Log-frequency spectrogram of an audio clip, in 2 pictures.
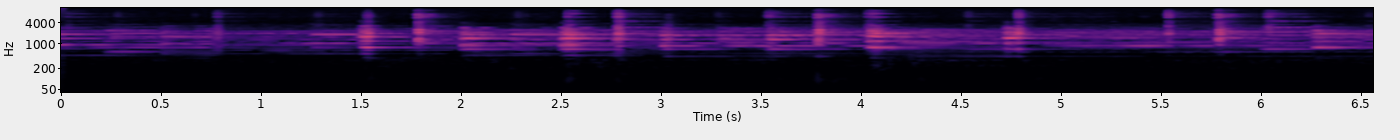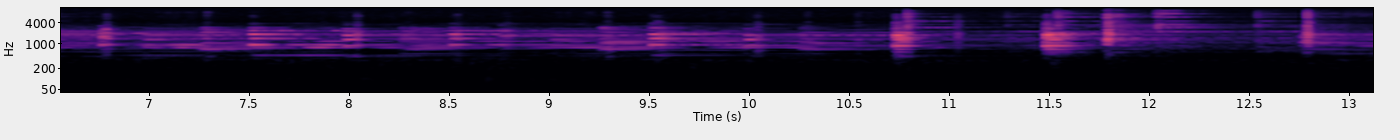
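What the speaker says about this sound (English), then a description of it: "Looks like an internal phone. For paging doctors or patients, I guess." Internal hospital phone ringing in the Blackwell Legacy video game, a repeating electronic ringtone of bright chiming tones in a steady pattern, clear and isolated with nothing else beneath it.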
